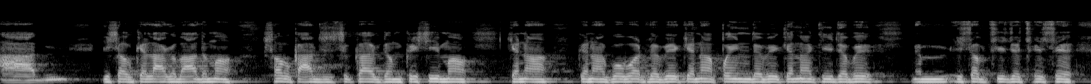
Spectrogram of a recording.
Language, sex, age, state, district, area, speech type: Maithili, male, 60+, Bihar, Darbhanga, rural, spontaneous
